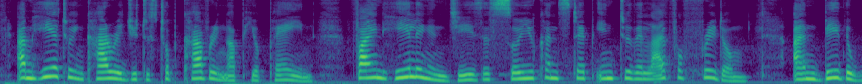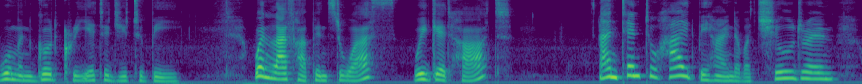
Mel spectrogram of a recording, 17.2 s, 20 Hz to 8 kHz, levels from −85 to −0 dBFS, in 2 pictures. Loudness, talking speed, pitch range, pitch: -26 LUFS, 165 wpm, 150-235 Hz, 195 Hz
